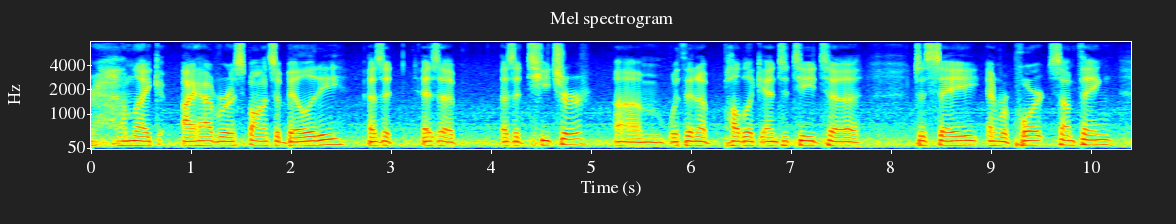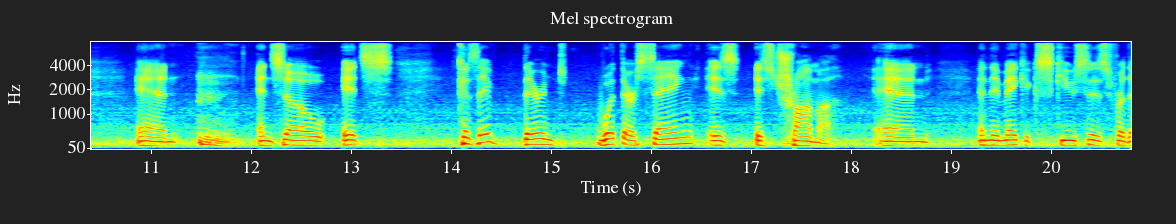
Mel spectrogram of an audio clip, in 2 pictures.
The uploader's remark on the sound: Recorded on a brief road trip to Arizona!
